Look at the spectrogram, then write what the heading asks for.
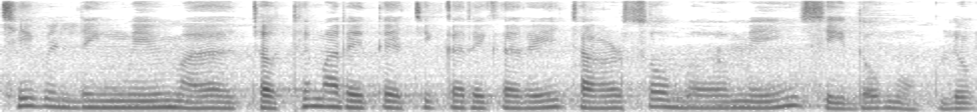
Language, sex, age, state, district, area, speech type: Sindhi, female, 60+, Maharashtra, Ahmednagar, urban, spontaneous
